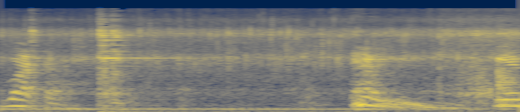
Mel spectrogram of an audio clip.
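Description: Dried red chilli, cumin, capsicum, tomato, garlic and onion fry in oil in a kadai, a steady close sizzle with a few sharp scraping stirs of a spatula against the pan, no voices.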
